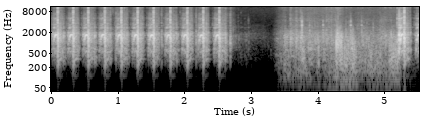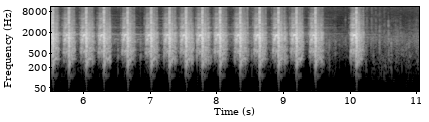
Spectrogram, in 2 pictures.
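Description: Airsoft gun firing long strings of shots, about six or seven a second, each shot a sharp click with a short ringing tone. Two strings are broken by a pause of about two and a half seconds, and a single last shot comes near the end.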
